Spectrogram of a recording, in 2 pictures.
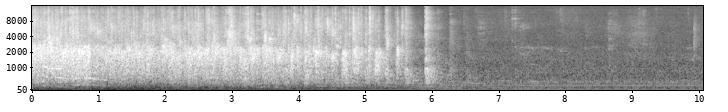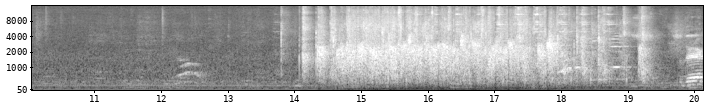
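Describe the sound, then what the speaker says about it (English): A temple audience at a Sunday class gives a round of applause for a devotee, loud dense clapping for several seconds, fading to quiet room murmur, then rising again in a second strong burst. "Let's give a round of applause for this wonderful devotee"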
